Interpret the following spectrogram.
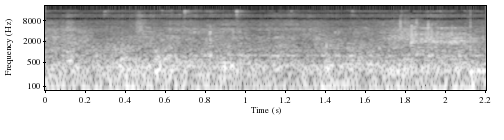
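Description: Steady low rumble of store background noise mixed with handling noise on a hand-held phone microphone as it is carried along.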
